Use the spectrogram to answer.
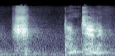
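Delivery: conspiratorial whispered aside; playful stage whisper. Pretend. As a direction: hush it like sharing a secret. Secret aside to viewers.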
